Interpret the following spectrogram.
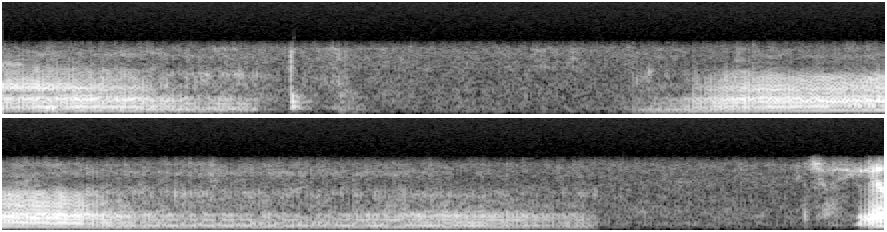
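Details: Low, steady, rumbling growl from a grumpy black pet cat, apparently Bubba, sustained for about three seconds after a shorter opening growl, ending with a sharp higher-pitched burst.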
